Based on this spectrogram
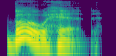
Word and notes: bowhead: British English

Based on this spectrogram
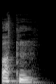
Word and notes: button: British English

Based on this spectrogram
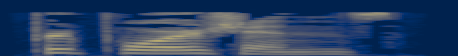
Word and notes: proportions: British English

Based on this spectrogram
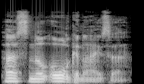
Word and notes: personal organizer: British English

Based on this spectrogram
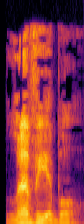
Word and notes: leviable: British English

